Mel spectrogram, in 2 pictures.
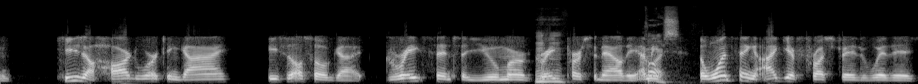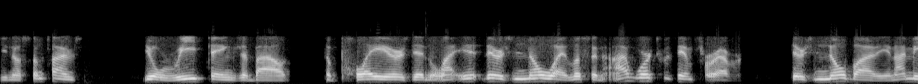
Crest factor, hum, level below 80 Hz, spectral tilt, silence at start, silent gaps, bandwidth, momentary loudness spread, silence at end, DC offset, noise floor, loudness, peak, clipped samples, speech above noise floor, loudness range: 14 dB; none; -64 dBFS; -5.5 dB/octave; 0 s; none; 13 kHz; 8 LU; 0 s; under 0.1%; -69 dBFS; -15 LUFS; -2 dBFS; under 0.1%; 55 dB; 3 LU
